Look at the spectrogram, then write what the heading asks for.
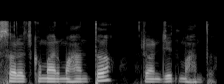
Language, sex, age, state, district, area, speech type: Odia, male, 30-45, Odisha, Mayurbhanj, rural, spontaneous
